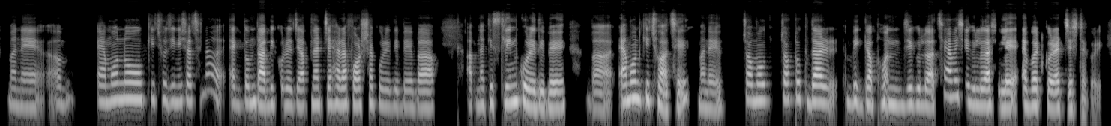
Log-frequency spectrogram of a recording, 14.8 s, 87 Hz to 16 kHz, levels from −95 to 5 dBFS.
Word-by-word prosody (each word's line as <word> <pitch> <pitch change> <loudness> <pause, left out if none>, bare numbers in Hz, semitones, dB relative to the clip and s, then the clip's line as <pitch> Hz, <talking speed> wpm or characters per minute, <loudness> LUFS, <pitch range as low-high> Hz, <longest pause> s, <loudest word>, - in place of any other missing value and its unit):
মানে 200 -2 -7 0.4
উম 215 - -12 0.5
এমনও 260 +3 0 0.3
কিছু 255 +1 -10
জিনিস 235 +1 -6
আছে 240 +2 -9
না 380 - -8 0.3
একদম 225 +1 -6
দাবি 205 +1 +7
করে 210 -1 -5
যে - - -2
আপনার 215 +2 -3
চেহারা 215 -1 +1
ফর্সা 210 +2 +1
করে 205 -2 -7
দিবে 190 0 -9
বা 185 - +2 0.6
আপনাকে 205 +2 -5
স্লিম 225 +1 +2
করে 205 -4 +6
দিবে 180 0 +2 0.5
বা 180 - -3 0.4
এমন 275 +3 +6
কিছু 255 -3 0
আছে। 170 - -1 0.3
মানে 185 -1 -4 0.4
চমক, 250 0 +1 0.2
চটকদার 255 -3 +4 0.4
বিজ্ঞাপন 220 0 0 0.2
যেগুলো 210 -1 -2
আছে - - -8
আমি 290 - -3
সেগুলো 210 -5 -2
আসলে 185 -2 +1 0.2
এভয়েড 205 0 +3
করার 185 0 +5
চেষ্টা 180 -5 -2
করি। - - -14
215 Hz, 155 wpm, -24 LUFS, 200-240 Hz, 0.6 s, দাবি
